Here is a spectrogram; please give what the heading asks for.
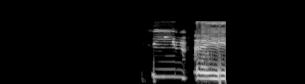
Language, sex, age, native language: Icelandic, female, 10, Icelandic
